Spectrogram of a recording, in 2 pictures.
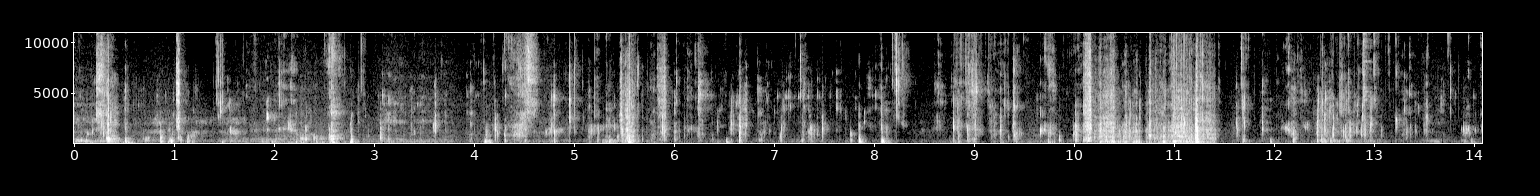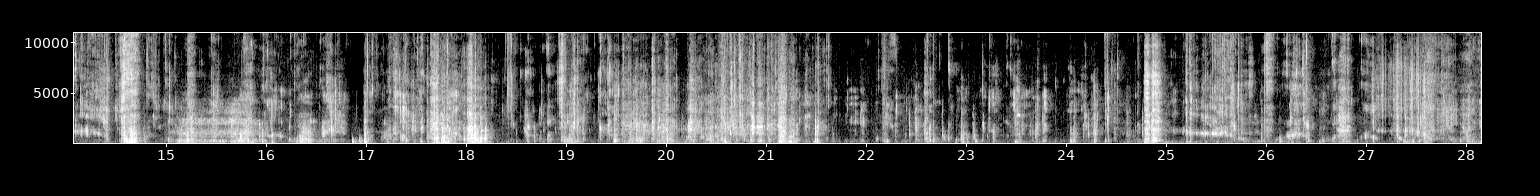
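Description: Close-miked chewing and crunching of fried chicken fingers and crinkle-cut fries, a dense run of quick crisp crackles and bites.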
